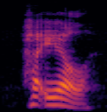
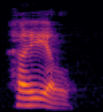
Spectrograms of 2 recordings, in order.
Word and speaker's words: hayil: I think you pronounce it ha'il, ha'il, H-A-Y-I-L.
